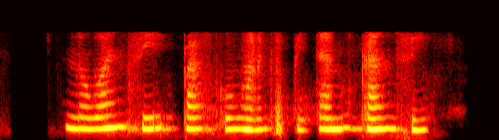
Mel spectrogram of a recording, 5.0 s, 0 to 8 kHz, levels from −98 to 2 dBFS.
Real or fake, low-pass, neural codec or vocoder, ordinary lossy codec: fake; 7.2 kHz; codec, 16 kHz in and 24 kHz out, 0.9 kbps, LongCat-Audio-Codec, four codebook decoder; AAC, 16 kbps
